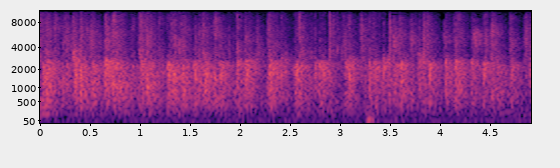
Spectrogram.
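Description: An audience claps together as an offering of applause to the Lord, in a steady, dense wash of applause, many hands striking rapidly at once, sustained and fairly loud for the whole stretch with no voices standing out.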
